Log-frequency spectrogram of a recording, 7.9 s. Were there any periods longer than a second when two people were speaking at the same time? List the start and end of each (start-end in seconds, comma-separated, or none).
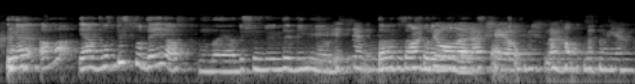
5.1-6.5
